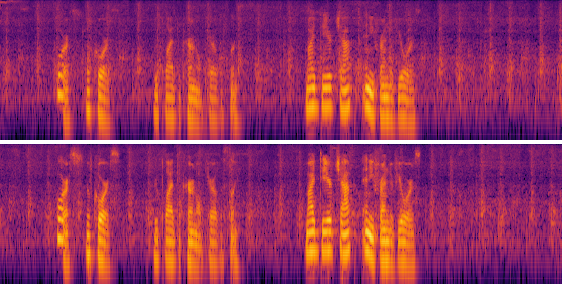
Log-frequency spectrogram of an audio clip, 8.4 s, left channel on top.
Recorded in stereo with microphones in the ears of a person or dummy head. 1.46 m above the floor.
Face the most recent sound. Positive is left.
turn(degrees=-40)  # may be behind; listen again after turning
